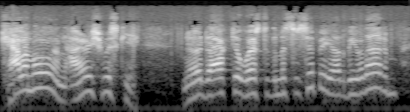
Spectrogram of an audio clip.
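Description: A man's voice: high voice, animated, quick pace, fairly bright tone, low-quality recording. An American actor playing a wry, hemming frontier doctor who likes his whiskey, in a 1950s radio western. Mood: sly, jovial. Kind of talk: 1950s radio drama acting. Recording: 1950s radio recording, faint noise.

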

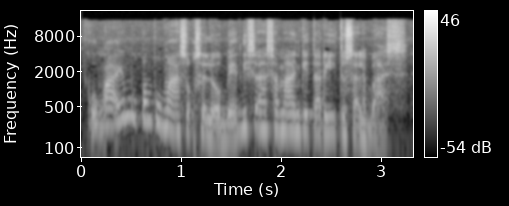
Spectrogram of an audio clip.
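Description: A man's voice: sits high, big pitch swings, fast talker, gravelly, fairly bright tone, husky, heavily acted. A man playing a brave, devoted young boyfriend with earnest melodrama in a Filipino radio drama. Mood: devoted, resolute. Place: small radio studio. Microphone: studio condenser microphone. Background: music bed.

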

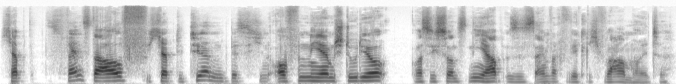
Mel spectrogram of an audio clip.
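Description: A man's voice: on the high side, moderate pace, a little mellow, dry recording. A man in his thirties chatting casually on a livestream from a small studio, thinking aloud in informal murmured asides as he works. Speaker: livestreamer and film composer. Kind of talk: casual livestream chat, muttering while working. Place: small home music studio, indoors.

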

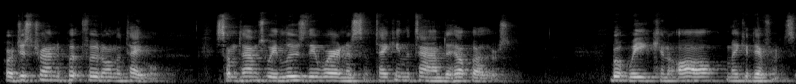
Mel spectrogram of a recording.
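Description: A middle-aged man with a hoarse voice leads a solemn, measured prayer from a podium. His voice sits fairly high. The sound rings through a large courtroom. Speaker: invocation speaker. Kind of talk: spoken prayer. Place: large county courtroom, indoors. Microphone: podium microphone. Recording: echoey large hall.

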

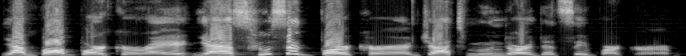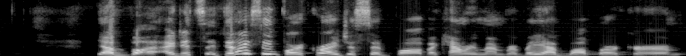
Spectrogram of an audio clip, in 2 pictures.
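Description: A woman's voice: fairly high pitch, expressive, moderate pace, a bit bright, dry recording, poor audio. Chatty young woman streaming live. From Persian. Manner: chatty, rambling, reads out viewer names. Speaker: livestreamer. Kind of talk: casual chat with viewers. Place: outdoors by a pool.

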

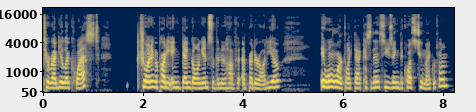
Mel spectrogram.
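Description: A speaker giving a casual, off-the-cuff software tutorial in a loose, rambling manner as host. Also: high-pitched, no echo, studio quality. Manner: rambling, loosely strung instructions.

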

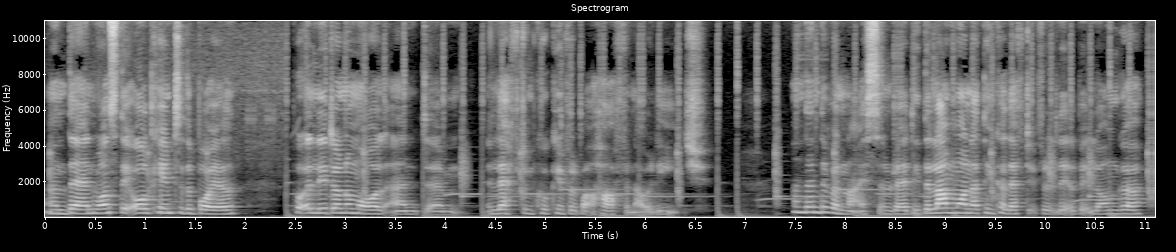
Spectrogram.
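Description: A woman giving a relaxed, chatty voice-over of her home cooking, with fillers now and then. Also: mid-range voice, moderate pace, soft background music. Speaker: cooking vlogger. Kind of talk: casual voice-over narration.

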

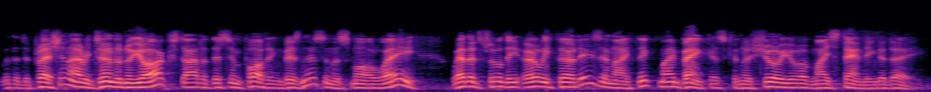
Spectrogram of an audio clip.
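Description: A man plays a polished middle-aged importer in a radio mystery. His mid-pitched voice moves expressively, courteous yet guarded. The sound is that of a dull old broadcast. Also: animated, fairly quick, natural voice. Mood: guarded, polite. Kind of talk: 1950s radio drama acting.

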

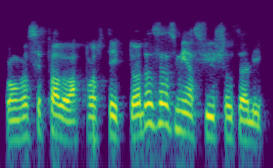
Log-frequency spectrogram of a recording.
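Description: A man's voice: medium pitch, expressive, fast talker, dark tone, slightly rough. São Paulo man chatting, slightly muffled. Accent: São Paulo Brazilian Portuguese. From São Paulo, Brazil. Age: 30s. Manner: informal, slangy, frequent tag questions. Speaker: interview guest, agency founder. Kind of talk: casual anecdotal chat. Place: indoor room at home, video call. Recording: slightly dull video-call audio.

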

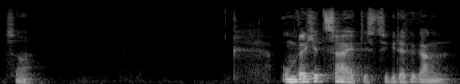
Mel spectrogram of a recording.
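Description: A low-voiced, probing police inspector. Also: male voice, darkish tone. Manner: polite, measured, inquisitive. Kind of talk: German radio play acting.

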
